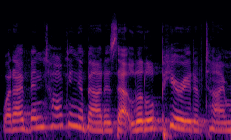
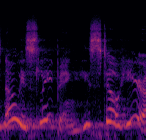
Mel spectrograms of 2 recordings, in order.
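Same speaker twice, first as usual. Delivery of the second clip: put-on higher, light child voice; a child explaining that granddad is asleep, voiced higher; child's voice; 10 semitones higher than usual. Child answers about grandfather.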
